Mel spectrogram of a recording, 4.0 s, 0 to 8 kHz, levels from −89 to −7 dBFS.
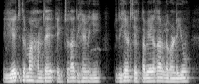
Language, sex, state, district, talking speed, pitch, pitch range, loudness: Hindi, male, Uttarakhand, Uttarkashi, 240 wpm, 110 Hz, 110-120 Hz, -19 LUFS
